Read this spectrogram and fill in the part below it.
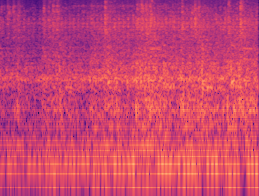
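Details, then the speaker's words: Yamaha Fino fuel-injected scooter with hesitation/brebet when ridden, idling without throttle: steady, low, dull, smothered idle with no crisp firing; sluggish response, injector targeted for fixing before fuel pump. "Nah, kita lihat ini terasa mlebeb ya. Terasa mbekep."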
